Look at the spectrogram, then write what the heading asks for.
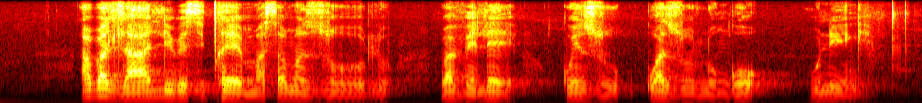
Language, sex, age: South Ndebele, male, 22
